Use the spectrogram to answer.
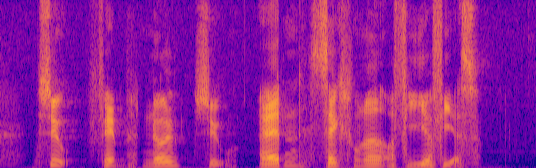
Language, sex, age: Danish, male, 35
